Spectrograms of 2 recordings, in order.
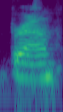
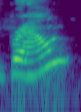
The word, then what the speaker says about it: Braun: Braun that's always say Brown yeah brah it's brown it is yeah it's pronounced brown it's German everyone says it brawn no worries that's who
